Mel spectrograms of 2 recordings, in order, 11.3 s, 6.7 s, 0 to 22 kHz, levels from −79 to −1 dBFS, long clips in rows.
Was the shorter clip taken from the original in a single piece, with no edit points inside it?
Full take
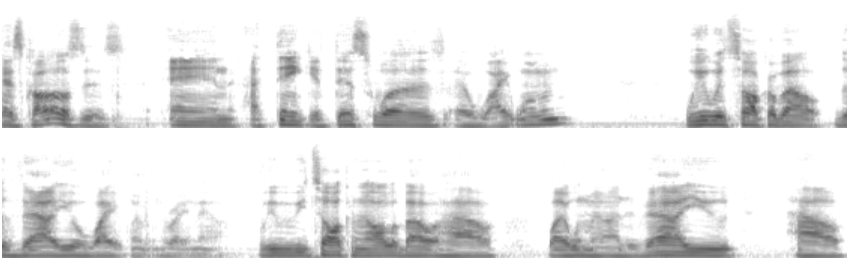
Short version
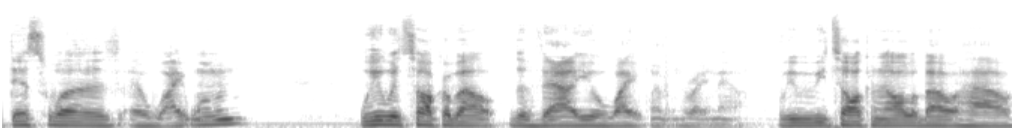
yes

